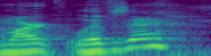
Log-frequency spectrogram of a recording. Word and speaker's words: Livesay: It's L-I-V-E. – Okay. – Like live, S-A-Y.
